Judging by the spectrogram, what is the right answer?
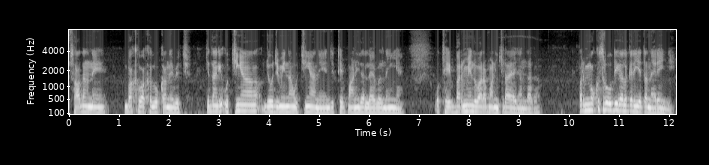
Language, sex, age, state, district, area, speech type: Punjabi, male, 18-30, Punjab, Mansa, rural, spontaneous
